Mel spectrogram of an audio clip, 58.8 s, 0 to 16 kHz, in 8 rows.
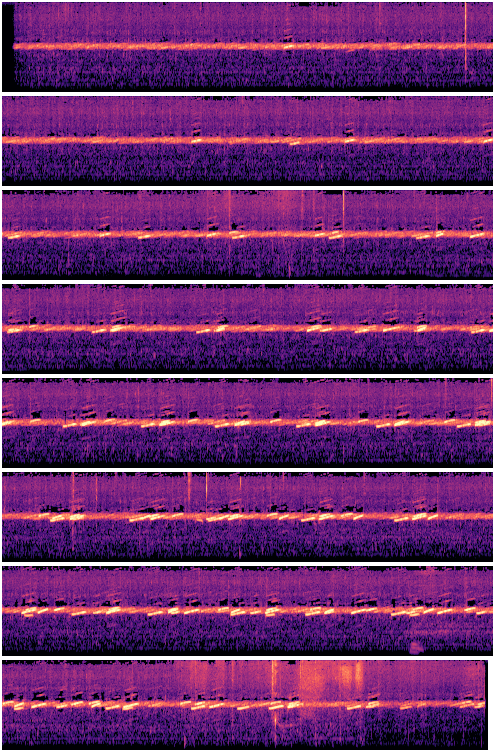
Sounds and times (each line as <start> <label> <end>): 0.2 mating calls of 'Spring Peepers 58.8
